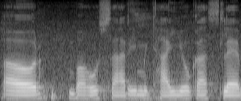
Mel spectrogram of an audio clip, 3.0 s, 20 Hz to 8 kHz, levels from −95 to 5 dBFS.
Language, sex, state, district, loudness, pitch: Hindi, male, Bihar, Kaimur, -19 LUFS, 110 Hz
